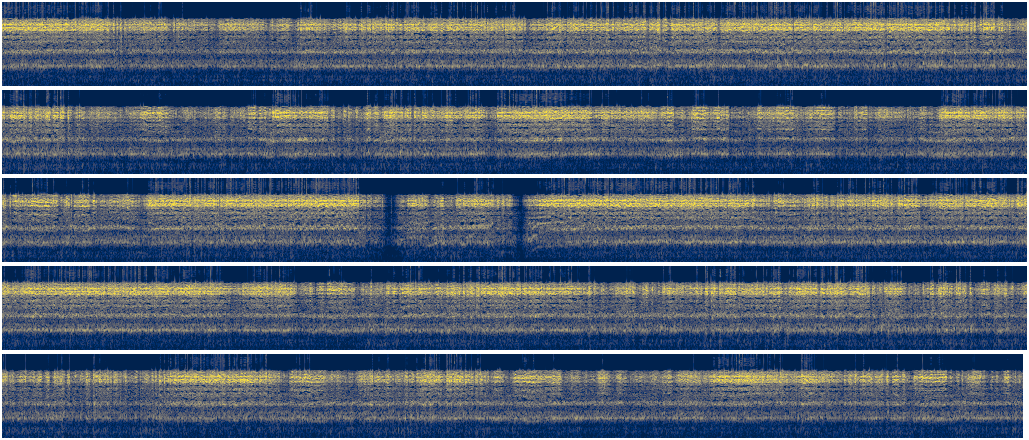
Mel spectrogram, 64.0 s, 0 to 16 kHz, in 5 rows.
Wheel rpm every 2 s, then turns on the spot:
230, 230, 230, 230, 240, 230, 230, 230, 230, 230, 230, 230, 230, 220, 190, 150, 160, 230, 230, 230, 240, 230, 230, 220, 230, 230, 230, 220, 230, 230, 230, 230.
none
